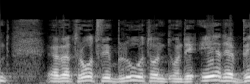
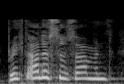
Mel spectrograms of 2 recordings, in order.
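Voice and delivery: much higher, ringing out on alles; emphatic repeat; 12 semitones higher, 3 dB quieter than usual. Acted. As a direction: lift the repeat up high to hammer it home. Preacher repeats the collapse for emphasis. (hoch betont wiederholt, alles hervorgehoben)

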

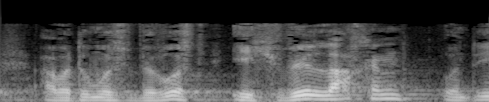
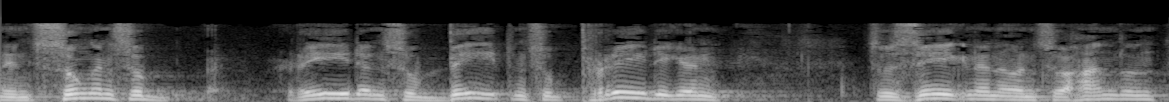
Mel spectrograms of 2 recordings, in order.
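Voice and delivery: rising preaching fervor; 4 semitones higher, 4 dB louder than usual. Real, not acted. Preaching builds to a climax.

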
